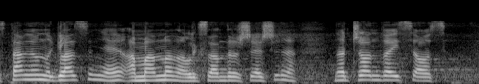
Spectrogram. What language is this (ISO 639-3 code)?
srp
